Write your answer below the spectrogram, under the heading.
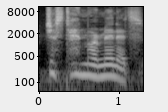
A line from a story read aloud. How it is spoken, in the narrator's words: she said, her voice husky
